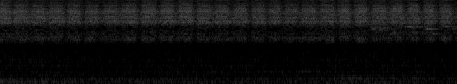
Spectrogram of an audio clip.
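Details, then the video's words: Tuscan summer cicadas keep up an unbroken, high-pitched rasping hum with a fast regular throb, while wind noise murmurs low in the background. "Cicada or Cigarra - Sounds of summer in Tuscany"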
